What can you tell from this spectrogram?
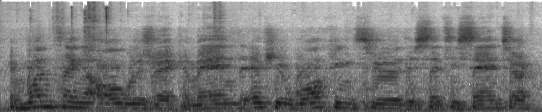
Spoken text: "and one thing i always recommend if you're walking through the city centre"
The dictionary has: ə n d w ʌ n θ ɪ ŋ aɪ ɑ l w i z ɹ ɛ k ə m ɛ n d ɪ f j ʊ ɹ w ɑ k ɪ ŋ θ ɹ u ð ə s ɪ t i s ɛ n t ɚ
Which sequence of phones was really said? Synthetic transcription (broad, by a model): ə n w ʌ n θ ɪ ŋ aɪ ɑ l w i z ɹ ɛ k ə m ɛ n d ɪ f j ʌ ɹ w ɑ k ɪ ŋ θ ɹ u ð ə s ɪ t i s ɛ n t ɚ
